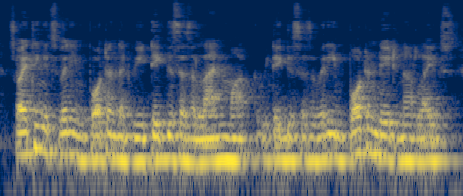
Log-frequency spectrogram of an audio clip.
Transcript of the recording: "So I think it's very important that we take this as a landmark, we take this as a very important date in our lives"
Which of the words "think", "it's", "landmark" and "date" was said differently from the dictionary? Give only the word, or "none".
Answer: think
